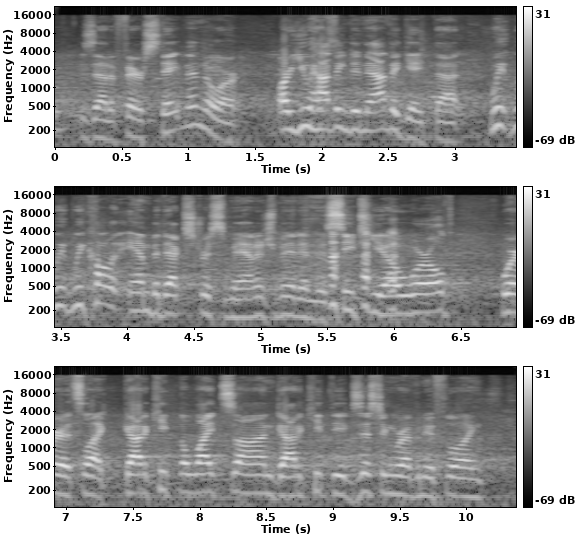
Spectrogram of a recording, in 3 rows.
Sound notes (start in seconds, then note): 5.4 laughs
